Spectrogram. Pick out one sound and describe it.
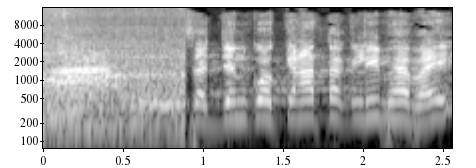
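An elderly man speaks forcefully into a microphone through loudspeakers.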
